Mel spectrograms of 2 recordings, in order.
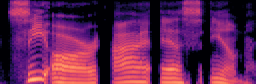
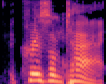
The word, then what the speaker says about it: Crimson: They don't pronounce it Crimson Tide. how do they say it? It's CRISM. Christen. Crimson Tide.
